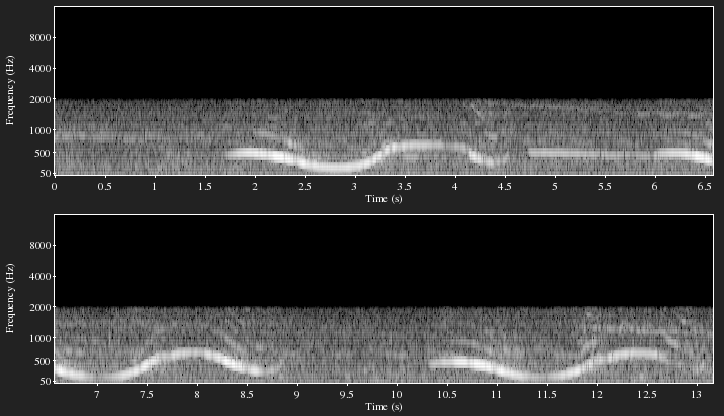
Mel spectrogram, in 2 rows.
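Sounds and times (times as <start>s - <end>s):
bowhead whale calls: 1.7s - 9.0s, 10.2s - 13.1s.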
